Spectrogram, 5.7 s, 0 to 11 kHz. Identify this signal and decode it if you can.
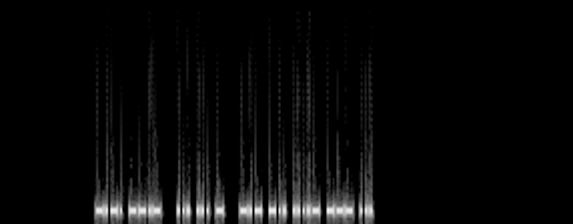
Morse code, heard as a keyed tone, about 48 wpm, 700 Hz. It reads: CQ SST KD4OS
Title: K1USN SST QSO Practice - 50wpm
